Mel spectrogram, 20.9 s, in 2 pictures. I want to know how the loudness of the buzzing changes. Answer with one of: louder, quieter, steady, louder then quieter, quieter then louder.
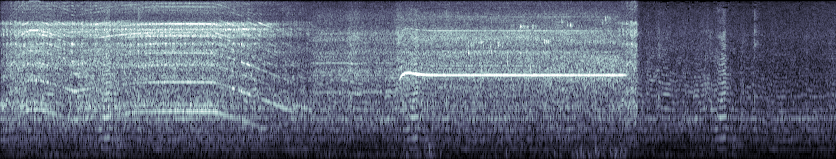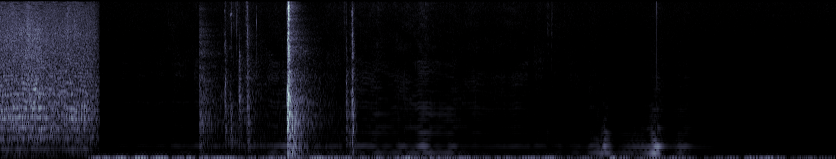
quieter then louder.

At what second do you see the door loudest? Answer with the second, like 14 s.
14 s.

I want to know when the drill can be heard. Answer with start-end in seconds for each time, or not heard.
0.0-8.0.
